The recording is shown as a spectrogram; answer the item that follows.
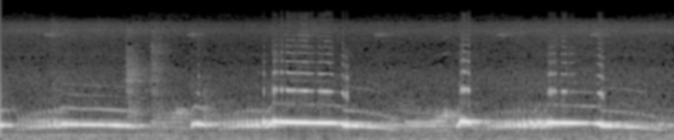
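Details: Puter pelung dove singing for a training recording: a series of deep, drawn-out, slightly falling coos, joined by rolling notes and punctuated by sharp clicks.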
